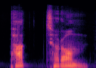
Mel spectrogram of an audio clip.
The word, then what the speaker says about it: 밖: 부엌의 받침은 키역이고 밖의 받침은 기역이죠. 하지만 발음할 땐 둘 다 똑같이 부엌, 박처럼 기역 소리로 끝납니다.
